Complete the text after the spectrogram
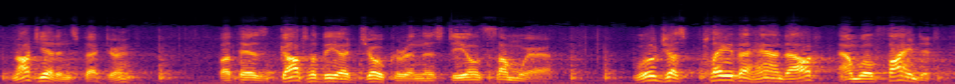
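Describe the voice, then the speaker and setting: A man's voice: mid-range voice, big pitch swings, moderate pace, natural voice. A man playing a composed, determined investigator in an old-time radio drama. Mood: focused. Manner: composed, probing, businesslike. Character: calm, determined male investigator working with police. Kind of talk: 1940s radio acting. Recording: muffled, noisy old radio recording.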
